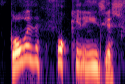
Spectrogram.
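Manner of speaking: emphatic urging. Real, not acted. Urging viewer, pitch jump.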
